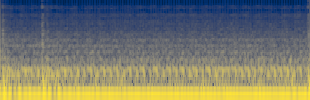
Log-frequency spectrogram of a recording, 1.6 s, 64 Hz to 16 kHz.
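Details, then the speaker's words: 1977 Land Rover Series III 88" with 2 1/4 five-main-bearing petrol engine, warming up, new coil fitted: a low drone with brief stumbles, a misfire under acceleration from fuel starvation through a clogged carburetor that is missing a spacer gasket. "Okay, I'm going to accelerate. Getting a misfire under acceleration with the new coil."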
